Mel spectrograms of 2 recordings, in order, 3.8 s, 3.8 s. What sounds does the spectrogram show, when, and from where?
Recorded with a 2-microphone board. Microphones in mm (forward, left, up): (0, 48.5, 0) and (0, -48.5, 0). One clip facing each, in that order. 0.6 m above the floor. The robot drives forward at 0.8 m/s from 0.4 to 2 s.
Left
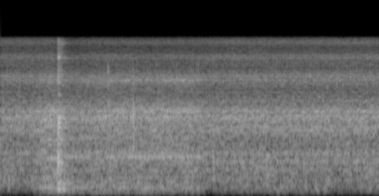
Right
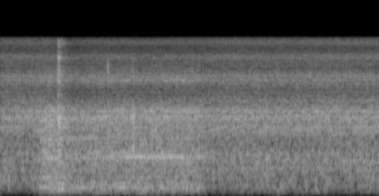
0.6 s a microwave: 35° left (ahead or behind), 0.9 m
